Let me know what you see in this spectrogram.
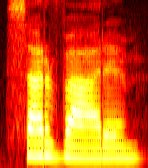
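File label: "sarvare", female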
